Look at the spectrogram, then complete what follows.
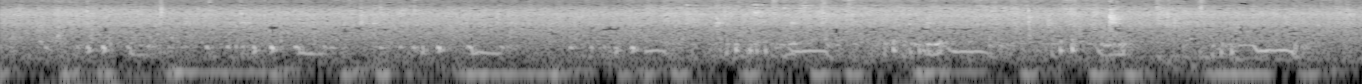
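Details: Several racing homing pigeons at feeding time coo in low, throaty, wavering phrases that overlap almost continuously, over a steady low mechanical hum.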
